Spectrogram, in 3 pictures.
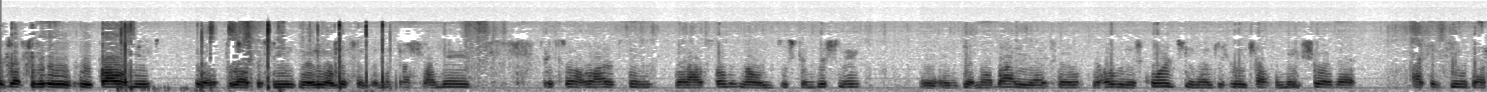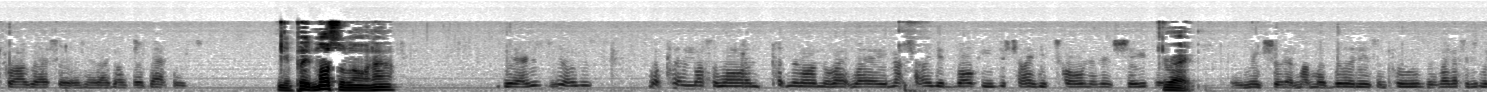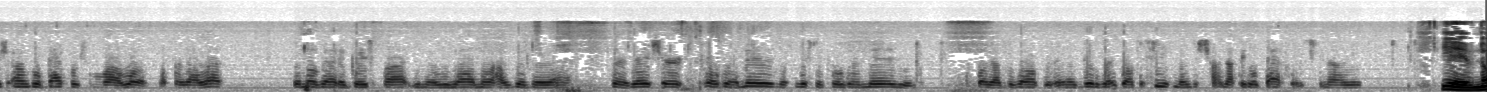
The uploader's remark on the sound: Live phone interview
